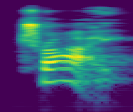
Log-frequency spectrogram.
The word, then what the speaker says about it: try: Try. You have TR. TR together, it makes the ch sound like chicken. So together, ch, try.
